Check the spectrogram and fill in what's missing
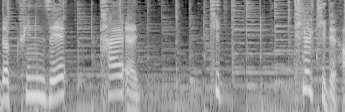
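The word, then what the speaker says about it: Tilted: 타이틀이라고 순간 착각을 해가지고 예, 틸티드라고 예습 때 읽어놓고서도 이런 실수를 저지릅니다.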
